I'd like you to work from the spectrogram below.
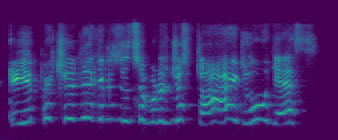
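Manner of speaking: high-pitched hammed-up Irish shout; very high, excited fake Irish accent; mock Irish. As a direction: squawk it in a silly Irish voice. Hamming up the mock Irish character.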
